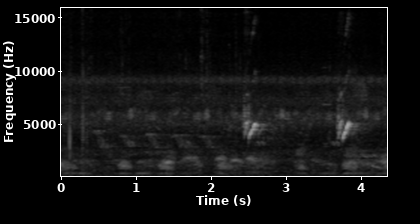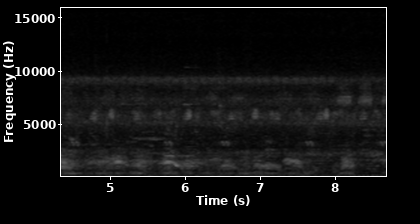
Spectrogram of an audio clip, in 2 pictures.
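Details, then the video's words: Frogs calling in a chorus: overlapping short, rough croaking pulses, irregular and unevenly spaced, with two brief, sharp high chirps partway through over a steady background hiss. "Frog Sound"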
